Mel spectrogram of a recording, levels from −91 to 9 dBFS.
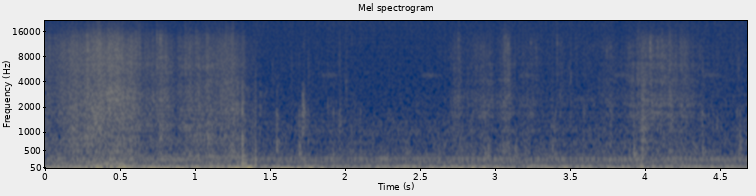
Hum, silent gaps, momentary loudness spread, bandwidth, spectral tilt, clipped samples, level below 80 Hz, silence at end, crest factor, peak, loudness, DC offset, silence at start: none; none; 13 LU; over 20 kHz; -3 dB/octave; under 0.1%; -42 dBFS; 0 s; 14 dB; -20 dBFS; -40 LUFS; under 0.1%; 0 s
